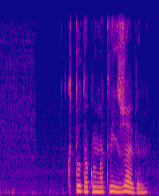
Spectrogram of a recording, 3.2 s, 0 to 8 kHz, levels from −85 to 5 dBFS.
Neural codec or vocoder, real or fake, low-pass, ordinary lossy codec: vocoder, 22.05 kHz, 80 mel bands, HiFi-GAN; fake; 7.2 kHz; none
